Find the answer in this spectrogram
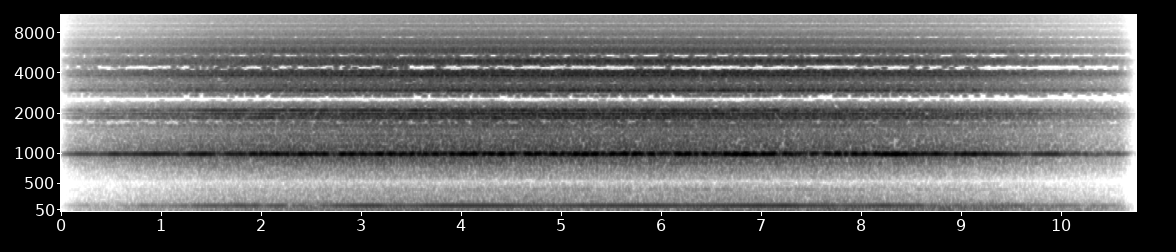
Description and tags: Dramatic Tension
Pad sound, great for use as a tension builder.
ambient, dark, dirge, drama, pad, soundscape, tension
